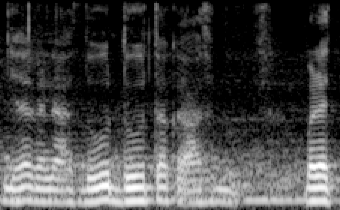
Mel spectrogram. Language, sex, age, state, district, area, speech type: Dogri, male, 18-30, Jammu and Kashmir, Udhampur, rural, spontaneous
